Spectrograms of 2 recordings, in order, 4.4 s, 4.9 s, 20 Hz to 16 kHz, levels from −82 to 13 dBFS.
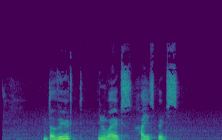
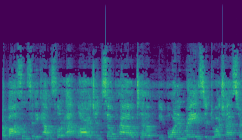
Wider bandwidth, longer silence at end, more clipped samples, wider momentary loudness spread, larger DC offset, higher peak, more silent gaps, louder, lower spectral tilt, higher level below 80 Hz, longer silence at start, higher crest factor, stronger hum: second, 9 kHz vs 11.5 kHz; first, 0.95 s vs 0 s; neither; first, 16 LU vs 7 LU; neither; about the same, -2 dBFS vs 0 dBFS; neither; about the same, -17 LUFS vs -15 LUFS; first, -6.5 dB/octave vs 2.5 dB/octave; first, -60 dBFS vs -70 dBFS; first, 0.85 s vs 0.05 s; about the same, 16 dB vs 18 dB; neither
